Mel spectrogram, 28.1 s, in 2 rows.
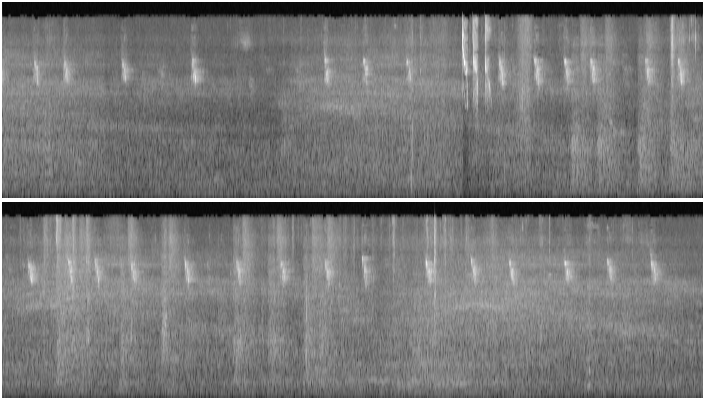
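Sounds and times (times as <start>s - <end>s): small bird chirping: 9.2s - 11.9s.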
